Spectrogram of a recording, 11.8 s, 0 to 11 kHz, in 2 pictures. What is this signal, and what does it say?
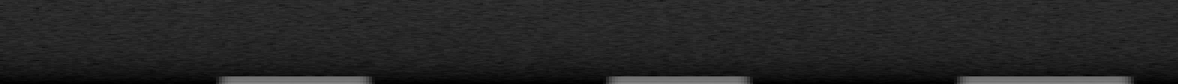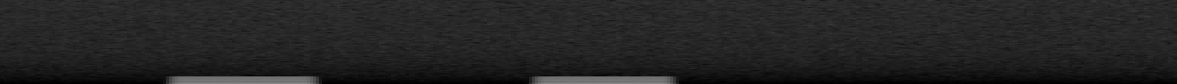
Ship horn signal, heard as a ship's horn, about 90 Hz. 5 short. At sea: I doubt that you are doing enough to avoid a collision.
